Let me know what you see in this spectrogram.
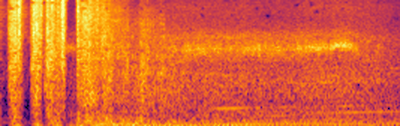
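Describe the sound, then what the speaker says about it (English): A single gunshot rings out with a sharp onset and then a long, heavy reverberant rumble that sustains and slowly decays, set in the Moon Knight episode's car chase with overturned logging trucks. "you hear the gunshot, as if the gunshot is what woke Steven up"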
